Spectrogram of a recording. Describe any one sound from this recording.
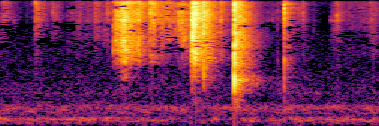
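Metal watch links click and rattle in hands.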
